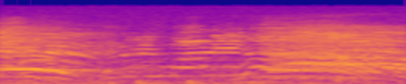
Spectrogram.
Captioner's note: crowd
